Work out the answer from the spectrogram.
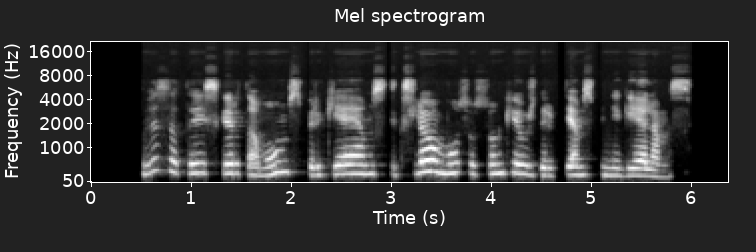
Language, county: Lithuanian, Kaunas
